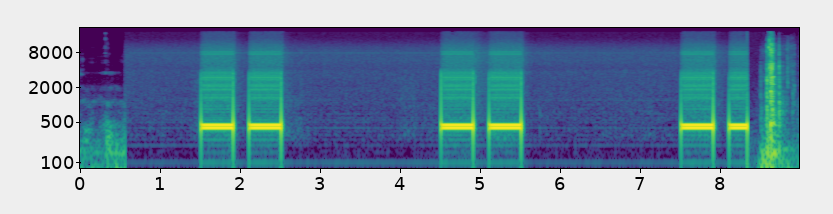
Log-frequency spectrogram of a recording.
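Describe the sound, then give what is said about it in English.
A telephone ringback tone heard through the line: three pairs of short buzzing rings separated by silence, ending in a sharp click as the call is picked up. No one speaks. “While the discussion went on, I decided to don my old investigative journalist hat and make a few phone calls.”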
